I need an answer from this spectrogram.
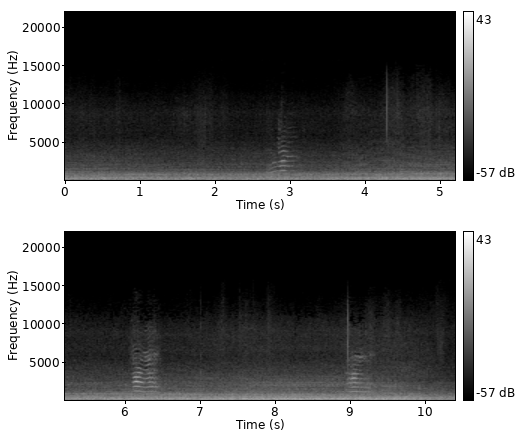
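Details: A pet cat named Haley meows repeatedly, apparently wanting something such as food, water or a toy; three rising-falling harmonic meows about three seconds apart over steady low background hum.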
